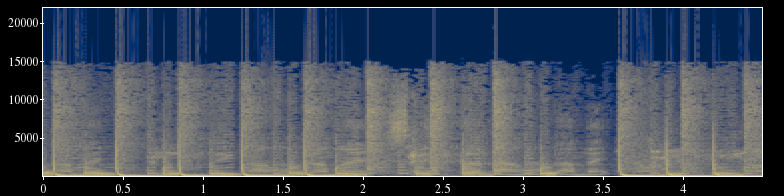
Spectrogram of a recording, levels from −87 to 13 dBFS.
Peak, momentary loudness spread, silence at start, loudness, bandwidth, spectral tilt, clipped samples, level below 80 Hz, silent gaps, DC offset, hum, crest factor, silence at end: 0 dBFS; 6 LU; 0 s; -10 LUFS; 15.5 kHz; -4.5 dB/octave; 0.4%; -10 dBFS; none; under 0.1%; none; 8 dB; 0 s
